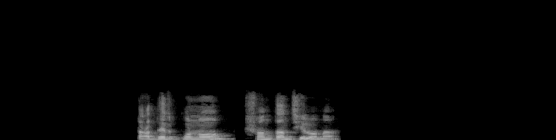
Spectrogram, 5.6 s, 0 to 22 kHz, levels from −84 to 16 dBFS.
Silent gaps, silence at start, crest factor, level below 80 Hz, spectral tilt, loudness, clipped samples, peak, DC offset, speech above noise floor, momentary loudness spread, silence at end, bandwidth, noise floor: 2.37-2.44 s; 1.4 s; 22 dB; -66 dBFS; -6 dB/octave; -23 LUFS; under 0.1%; -4 dBFS; under 0.1%; over 68 dB; 9 LU; 2.2 s; 7.8 kHz; under -90 dBFS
